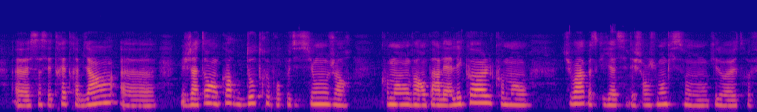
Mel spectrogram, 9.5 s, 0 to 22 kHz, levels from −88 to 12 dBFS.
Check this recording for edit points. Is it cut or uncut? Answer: cut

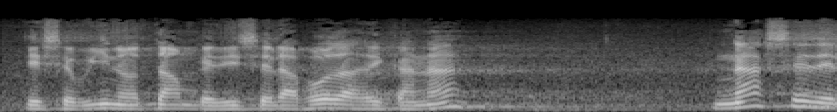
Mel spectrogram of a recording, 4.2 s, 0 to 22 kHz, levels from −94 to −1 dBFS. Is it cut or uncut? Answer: cut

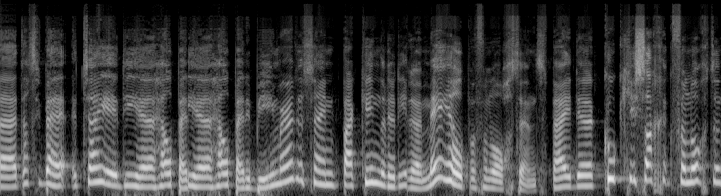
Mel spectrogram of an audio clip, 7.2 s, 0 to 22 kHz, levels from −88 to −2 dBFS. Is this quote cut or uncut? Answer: cut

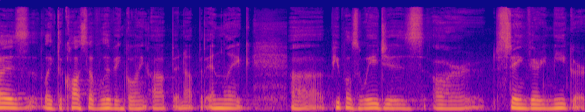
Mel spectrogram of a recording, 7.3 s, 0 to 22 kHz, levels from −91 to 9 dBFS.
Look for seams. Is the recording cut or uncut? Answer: cut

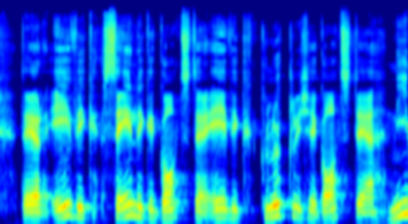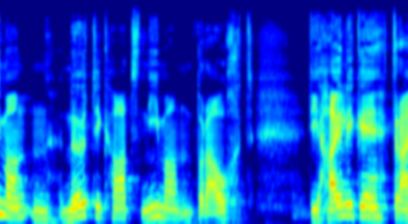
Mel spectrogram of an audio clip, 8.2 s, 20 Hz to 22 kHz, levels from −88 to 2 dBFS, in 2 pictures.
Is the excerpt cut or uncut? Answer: uncut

